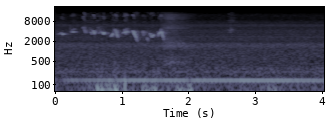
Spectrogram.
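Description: A bird chirping in a quick run of short, high notes for about the first second and a half, over a steady low hum.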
